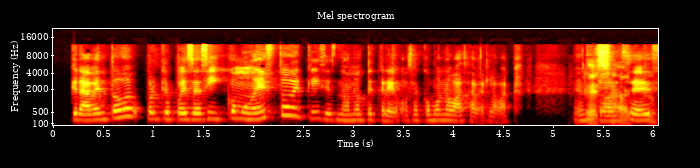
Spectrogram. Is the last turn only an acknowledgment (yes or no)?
yes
